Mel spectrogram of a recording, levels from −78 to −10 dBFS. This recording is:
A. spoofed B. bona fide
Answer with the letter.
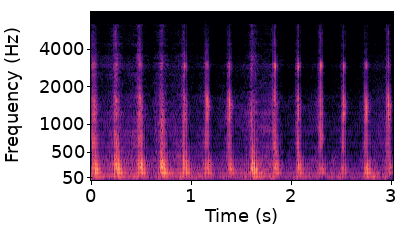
A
